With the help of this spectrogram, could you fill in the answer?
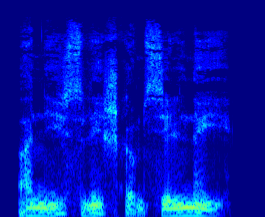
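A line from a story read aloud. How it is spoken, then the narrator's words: Hoarse wheeze. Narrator (Russian): прохрипел отец дружин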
